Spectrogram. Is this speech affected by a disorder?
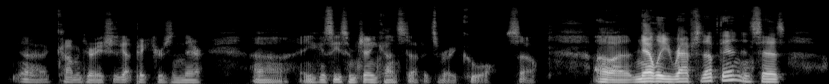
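Yes: cleft lip and palate; series of plastic surgeries for repair, skull bone chips grafted to reconstruct nose around age 12.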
